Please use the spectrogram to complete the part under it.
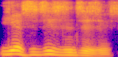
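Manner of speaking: put-on slow, posh, upper-class English accent. Showing how John Heaton would say the same thing, John Heaton's posh English. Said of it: "John Heaton speaking posh English... He talks like Prince Charles".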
